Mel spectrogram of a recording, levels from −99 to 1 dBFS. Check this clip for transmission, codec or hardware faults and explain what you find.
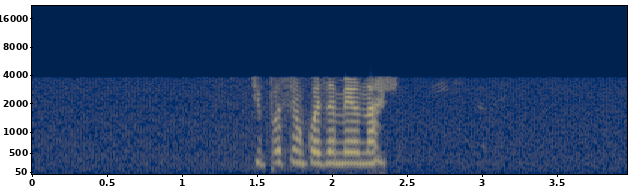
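One fault turns up, on a G.711-style call path whose sound stops at 4 kHz. From 2.33 to 3.22 s the echo canceller likely mistook double talk for echo and suppressed the speech, which dips by around 35 dB.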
